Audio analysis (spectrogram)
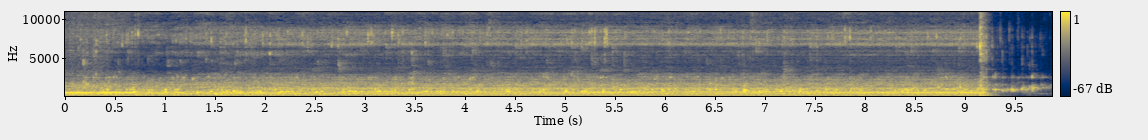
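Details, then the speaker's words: Wega commercial espresso machine, programmed dosing button reset from 3 to about 8 seconds. Even pump hum with water flowing holds steady about nine seconds, then cuts off cleanly; the timed dose works normally. "now putting out shut of approximately eight seconds which is really cool isn't it"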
